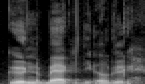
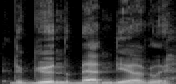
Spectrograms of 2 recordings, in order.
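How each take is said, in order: First: Cowboy voice. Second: A second go at a cowboy. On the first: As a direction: say it like a Western cowboy. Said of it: "That was my cowboy voice". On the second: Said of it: "A little better". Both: Shown as a demonstration.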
